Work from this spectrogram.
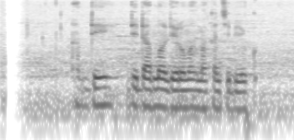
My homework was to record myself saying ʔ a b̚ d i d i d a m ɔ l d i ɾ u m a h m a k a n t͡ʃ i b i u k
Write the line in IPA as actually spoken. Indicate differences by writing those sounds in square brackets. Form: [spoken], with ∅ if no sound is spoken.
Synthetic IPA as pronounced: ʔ a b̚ d i d i d a m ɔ l d i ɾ u m a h m a k a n t͡ʃ i b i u k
